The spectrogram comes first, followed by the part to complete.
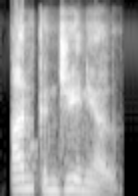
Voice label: "uncongenial", Indian

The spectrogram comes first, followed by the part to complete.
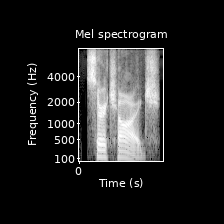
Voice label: "surcharge", American

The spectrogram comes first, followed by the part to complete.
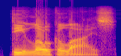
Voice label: "delocalize", American

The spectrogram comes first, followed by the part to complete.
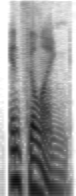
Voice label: "infilling", American

